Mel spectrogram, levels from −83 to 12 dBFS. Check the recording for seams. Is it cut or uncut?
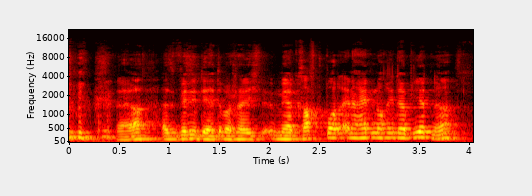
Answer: uncut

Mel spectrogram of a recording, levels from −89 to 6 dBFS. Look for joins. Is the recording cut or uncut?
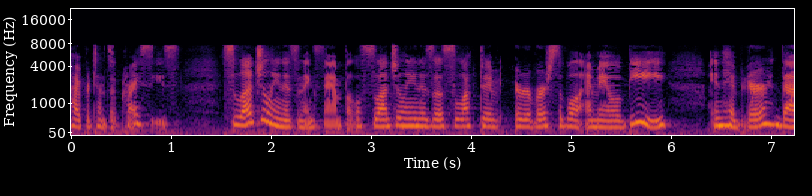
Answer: uncut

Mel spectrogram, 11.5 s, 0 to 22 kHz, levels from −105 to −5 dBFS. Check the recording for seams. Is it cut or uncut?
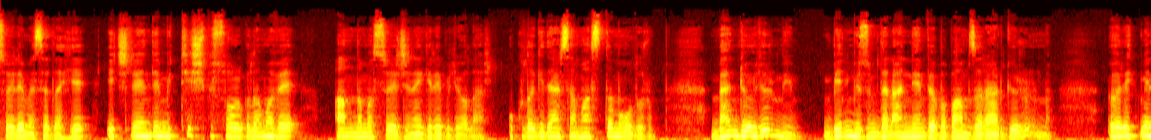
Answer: cut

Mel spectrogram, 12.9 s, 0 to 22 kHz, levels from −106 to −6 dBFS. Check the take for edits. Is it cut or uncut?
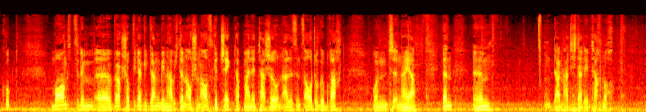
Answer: cut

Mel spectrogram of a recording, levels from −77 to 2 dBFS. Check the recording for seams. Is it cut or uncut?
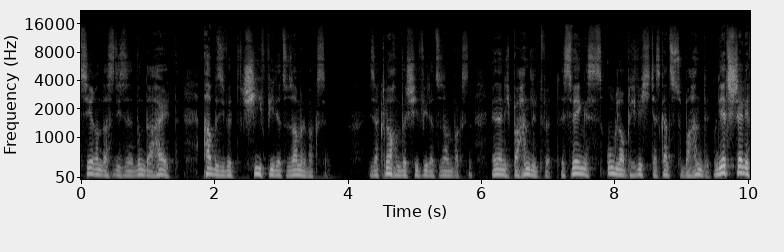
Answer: uncut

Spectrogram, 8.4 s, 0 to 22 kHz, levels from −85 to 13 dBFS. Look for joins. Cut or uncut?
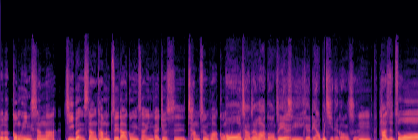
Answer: cut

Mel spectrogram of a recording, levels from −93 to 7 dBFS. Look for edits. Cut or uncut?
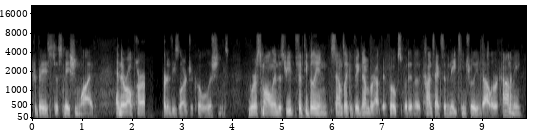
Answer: uncut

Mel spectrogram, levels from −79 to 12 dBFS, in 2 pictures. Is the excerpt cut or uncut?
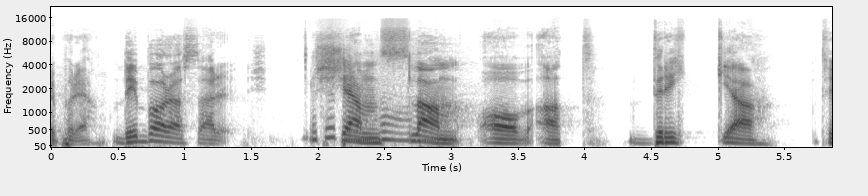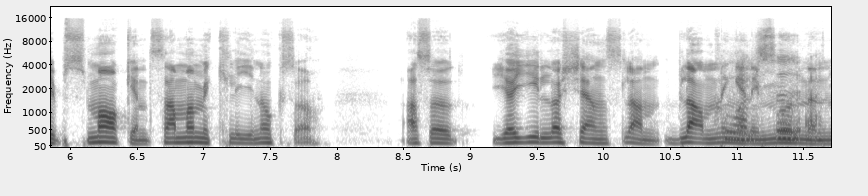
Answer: uncut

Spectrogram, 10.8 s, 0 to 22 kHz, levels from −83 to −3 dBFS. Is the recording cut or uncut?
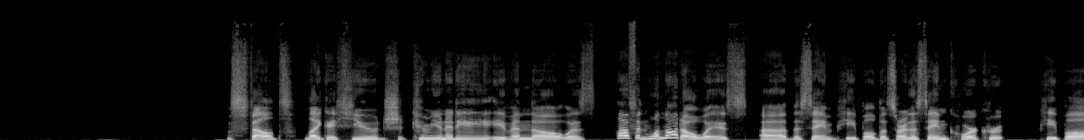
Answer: uncut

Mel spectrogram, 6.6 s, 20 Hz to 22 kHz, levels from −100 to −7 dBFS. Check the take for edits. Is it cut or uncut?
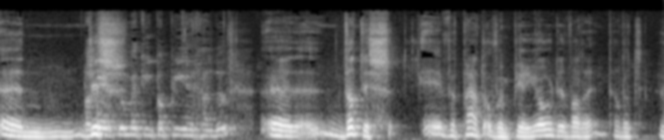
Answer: uncut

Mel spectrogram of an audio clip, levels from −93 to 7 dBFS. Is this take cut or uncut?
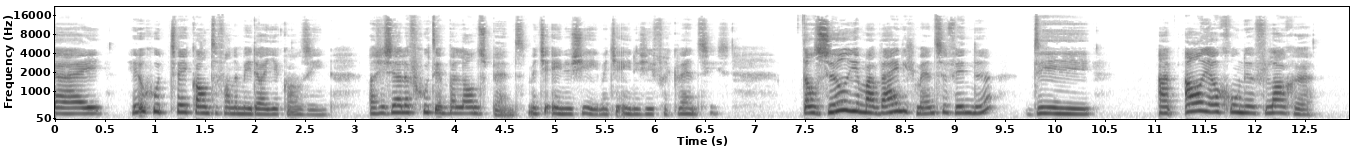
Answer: uncut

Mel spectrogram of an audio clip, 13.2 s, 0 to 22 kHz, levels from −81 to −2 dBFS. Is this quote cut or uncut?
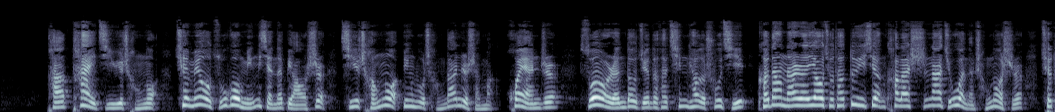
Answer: cut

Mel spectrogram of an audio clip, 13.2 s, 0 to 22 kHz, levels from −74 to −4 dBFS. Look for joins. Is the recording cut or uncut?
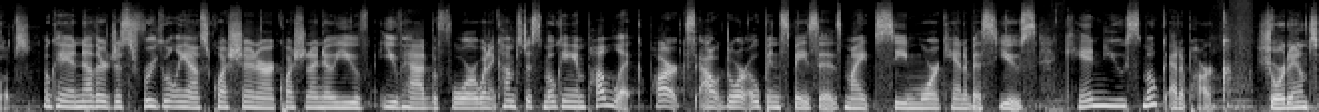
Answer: uncut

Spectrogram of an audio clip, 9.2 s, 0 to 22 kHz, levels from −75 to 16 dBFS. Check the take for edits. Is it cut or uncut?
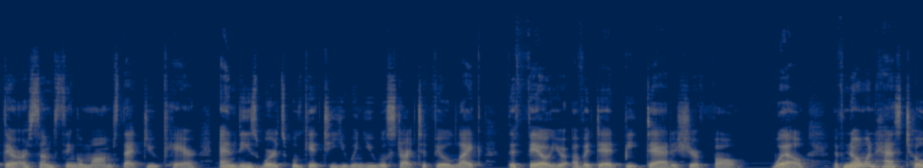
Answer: cut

